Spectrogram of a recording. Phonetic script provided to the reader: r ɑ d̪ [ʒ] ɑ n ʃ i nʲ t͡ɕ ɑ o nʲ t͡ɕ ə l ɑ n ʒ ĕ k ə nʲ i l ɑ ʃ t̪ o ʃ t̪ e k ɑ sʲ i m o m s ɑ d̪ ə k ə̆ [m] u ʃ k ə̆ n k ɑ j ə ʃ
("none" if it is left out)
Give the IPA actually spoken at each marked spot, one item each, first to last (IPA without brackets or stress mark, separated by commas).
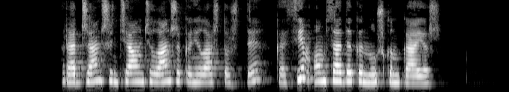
ʒ, n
